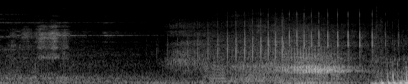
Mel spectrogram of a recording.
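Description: Suspense-film trailer sound design: a hushed stretch, then a rapid, evenly repeating clicking rattle that swells up about two seconds in and breaks off just before the end.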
